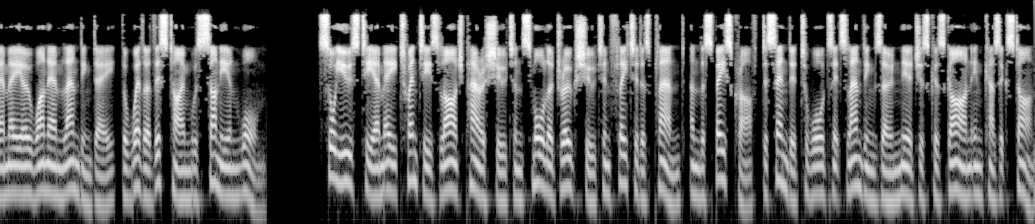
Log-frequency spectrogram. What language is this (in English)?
English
